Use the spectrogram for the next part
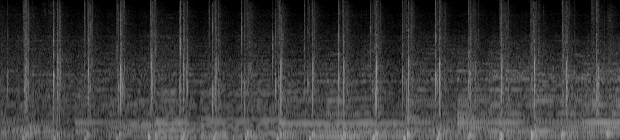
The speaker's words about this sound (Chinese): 哈利路亚，我们来拍手赞美他。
